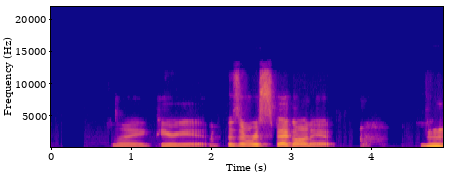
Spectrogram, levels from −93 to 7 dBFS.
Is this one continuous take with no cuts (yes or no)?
no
